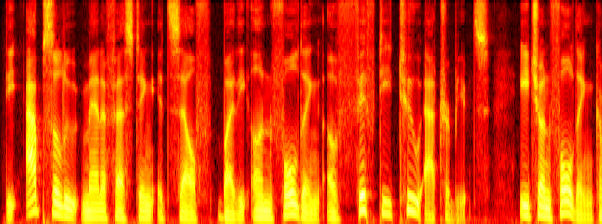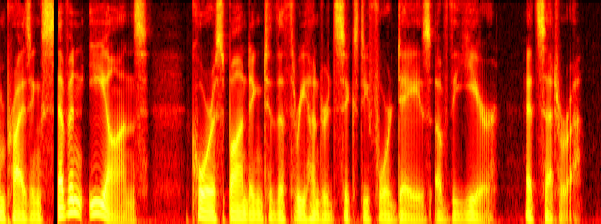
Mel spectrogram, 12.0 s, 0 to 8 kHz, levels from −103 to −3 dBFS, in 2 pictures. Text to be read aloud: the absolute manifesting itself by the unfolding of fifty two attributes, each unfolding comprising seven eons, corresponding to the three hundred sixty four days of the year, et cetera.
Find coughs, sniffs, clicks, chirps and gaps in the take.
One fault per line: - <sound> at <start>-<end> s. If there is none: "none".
- dropout at 6.6-6.6 s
